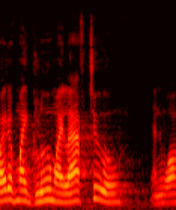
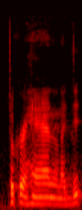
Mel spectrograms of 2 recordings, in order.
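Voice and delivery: usual speaking voice

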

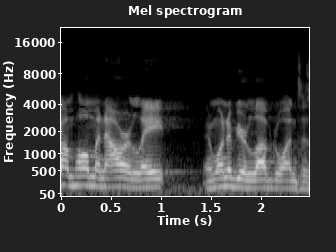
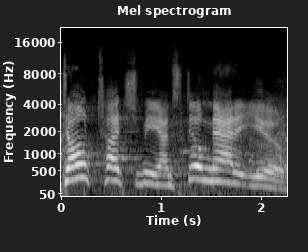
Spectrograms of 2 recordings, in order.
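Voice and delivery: mock pouty refusal; 6 semitones higher than usual. Partner rebuffs, comic punchline.

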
